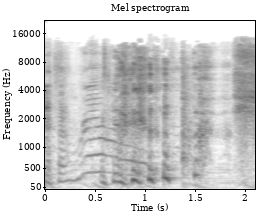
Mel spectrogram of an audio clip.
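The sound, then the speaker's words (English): A person playing a cat character in a tabletop role-playing game mimics a cat's meow, a drawn-out, wavering vocal whine that breaks into a few short pulsing bursts before trailing off. “Kill that shit, Prim, but I'm a cat, so meow.”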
